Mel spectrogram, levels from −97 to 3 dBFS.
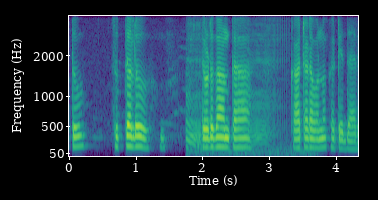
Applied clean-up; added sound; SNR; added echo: none; Fart; 16 dB; none.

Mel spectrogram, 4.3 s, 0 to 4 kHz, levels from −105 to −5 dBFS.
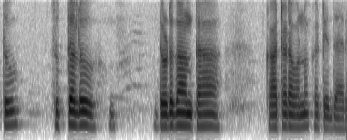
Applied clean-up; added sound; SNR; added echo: none; none; none; none.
